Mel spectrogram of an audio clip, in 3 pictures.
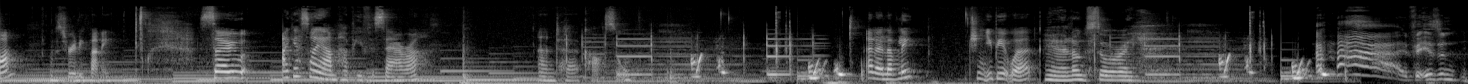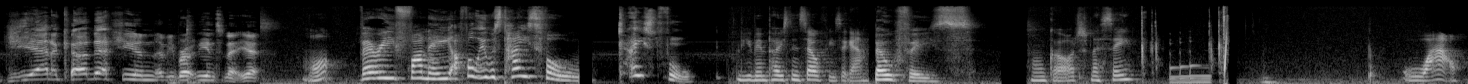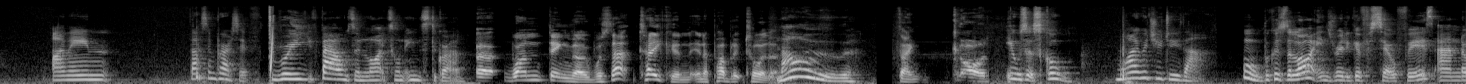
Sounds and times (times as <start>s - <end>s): Speech: 25.0s - 26.1s.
